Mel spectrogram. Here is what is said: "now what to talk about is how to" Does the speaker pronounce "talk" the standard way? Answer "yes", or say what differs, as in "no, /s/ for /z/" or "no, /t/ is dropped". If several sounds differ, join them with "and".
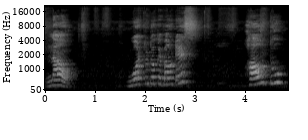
yes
